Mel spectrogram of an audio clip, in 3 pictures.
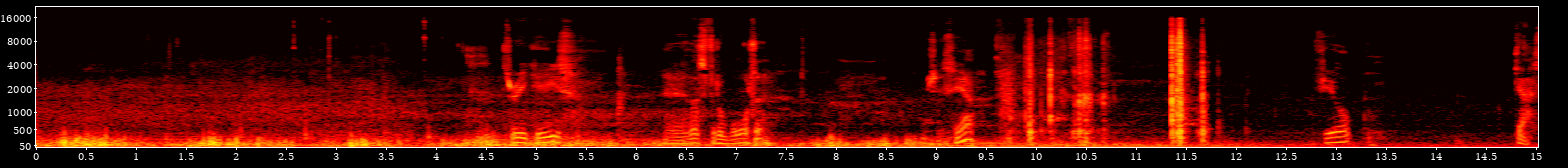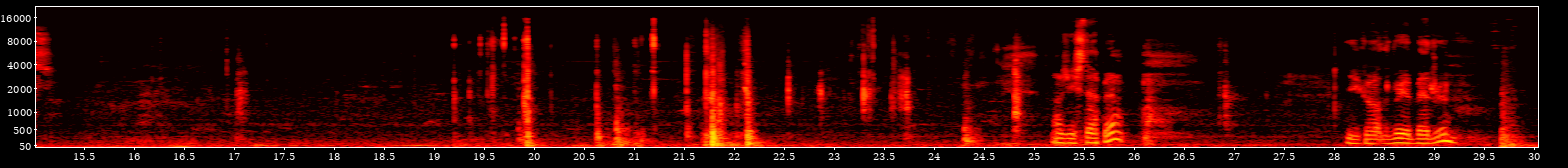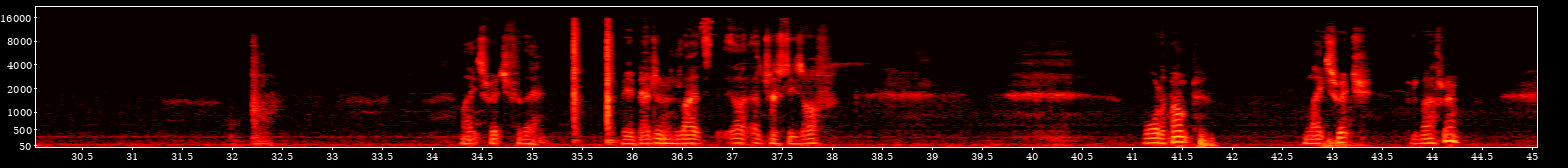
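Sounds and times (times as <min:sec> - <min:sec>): wind buffeting microphone: 0:00.0 - 0:11.4
lock clicks: 0:11.4 - 0:11.9, 0:19.2 - 0:23.8.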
